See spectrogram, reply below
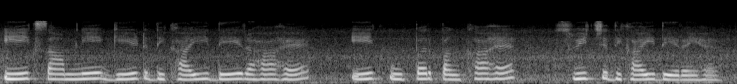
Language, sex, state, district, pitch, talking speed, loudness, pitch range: Hindi, female, Rajasthan, Bikaner, 245 Hz, 130 wpm, -15 LUFS, 235-260 Hz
